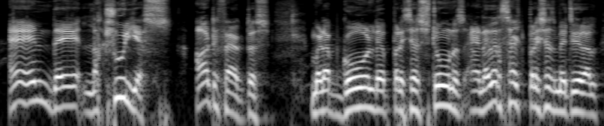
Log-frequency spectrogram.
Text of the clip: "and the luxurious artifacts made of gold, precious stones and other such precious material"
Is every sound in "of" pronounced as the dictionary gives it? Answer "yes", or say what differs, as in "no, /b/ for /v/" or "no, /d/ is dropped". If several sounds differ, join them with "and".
no, /p/ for /v/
